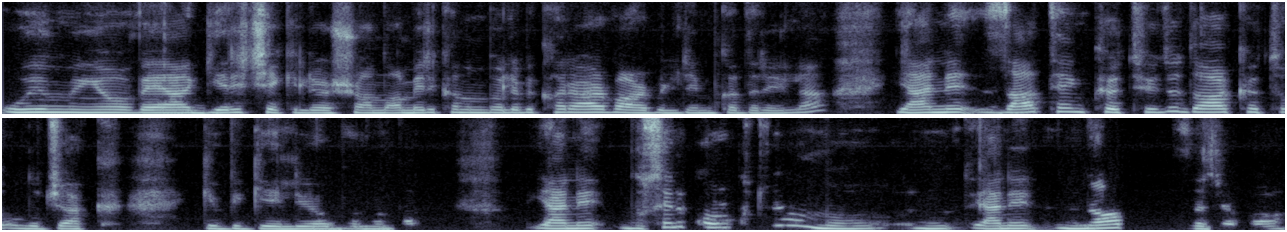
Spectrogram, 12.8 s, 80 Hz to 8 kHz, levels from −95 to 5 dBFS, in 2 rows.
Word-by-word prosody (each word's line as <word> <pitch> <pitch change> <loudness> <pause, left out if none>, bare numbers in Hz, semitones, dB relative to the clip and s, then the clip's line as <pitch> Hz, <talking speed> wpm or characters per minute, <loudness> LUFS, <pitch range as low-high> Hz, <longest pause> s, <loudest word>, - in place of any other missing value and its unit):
uymuyor 210 -3 +3
veya 190 0 +4
geri 190 +3 0
çekiliyor 180 -4 +1
şu 185 0 0
anda. 180 0 -2
Amerika'nın 195 +2 -2
böyle 195 +1 -3
bir - - -2
kararı 215 0 +1
var 185 -3 +1
bildiğim 175 0 -4
kadarıyla. 175 - -7 0.3
Yani, 215 +2 +3
zaten 235 +5 +1
kötüydü, 225 +3 -1
daha 225 -1 +4
kötü 230 -1 -5
olacak 185 -3 -3 0.4
gibi 190 -2 -3
geliyor 175 -1 0
bana 175 0 -4
da. - - -2 0.7
Yani, 205 -1 +3
bu 200 -1 -1
seni 295 +2 +7
korkutuyor 295 +9 -4
mu? 205 - 0
Imm 195 -1 -1
yani, 200 -1 +2
ne 205 0 +3
yapacağız 240 -5 -2 0.3
acaba? 175 +1 -6
200 Hz, 155 wpm, -22 LUFS, 185-220 Hz, 0.7 s, seni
